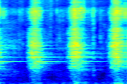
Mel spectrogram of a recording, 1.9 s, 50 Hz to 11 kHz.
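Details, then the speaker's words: 1993 BMW E36 318is rear wheel bearing, driveshafts removed, hub turned by hand: slow rhythmic rough rasping; this bearing is badly worn, making a nasty noise, while the other side is worn but still acceptable; both to be replaced. "Mais alors celui-ci, il est rincé. Voilà. Il fait un sale bruit celui-là."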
